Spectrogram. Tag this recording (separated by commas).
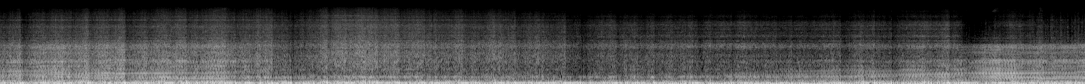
Car, Motor vehicle (road), Vehicle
